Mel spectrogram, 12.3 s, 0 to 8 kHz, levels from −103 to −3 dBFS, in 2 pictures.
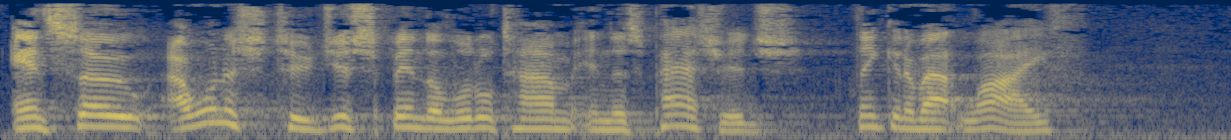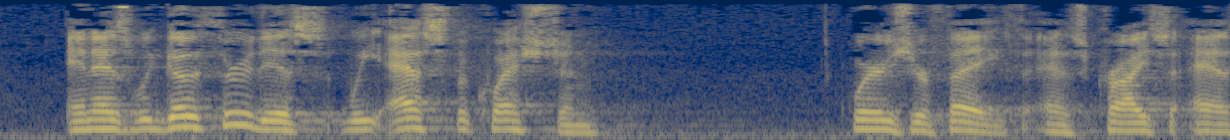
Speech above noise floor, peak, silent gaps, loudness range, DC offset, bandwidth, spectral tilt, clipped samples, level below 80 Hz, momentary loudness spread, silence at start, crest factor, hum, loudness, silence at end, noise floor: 31 dB; -6 dBFS; none; 4 LU; under 0.1%; 7.6 kHz; -3.5 dB/octave; under 0.1%; -56 dBFS; 9 LU; 0.05 s; 22 dB; none; -27 LUFS; 0 s; -58 dBFS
